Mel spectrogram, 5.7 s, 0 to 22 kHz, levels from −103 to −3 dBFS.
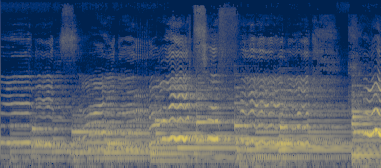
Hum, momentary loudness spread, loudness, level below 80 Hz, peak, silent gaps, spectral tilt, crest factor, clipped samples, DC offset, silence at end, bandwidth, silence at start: none; 14 LU; -30 LUFS; -58 dBFS; -10 dBFS; none; -5.5 dB/octave; 18 dB; under 0.1%; under 0.1%; 0 s; 19 kHz; 0 s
